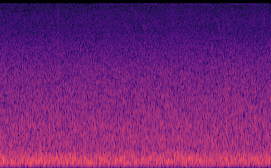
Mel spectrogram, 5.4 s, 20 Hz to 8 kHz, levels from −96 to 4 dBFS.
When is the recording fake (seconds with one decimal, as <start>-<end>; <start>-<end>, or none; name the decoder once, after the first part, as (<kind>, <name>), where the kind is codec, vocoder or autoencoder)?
2.0-2.5 (codec, DAC); 3.2-4.0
